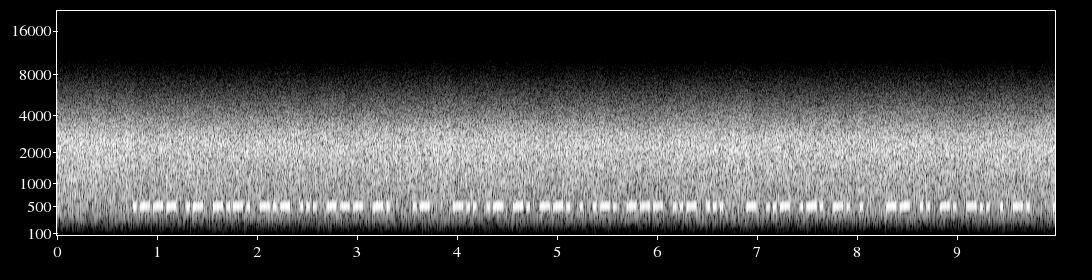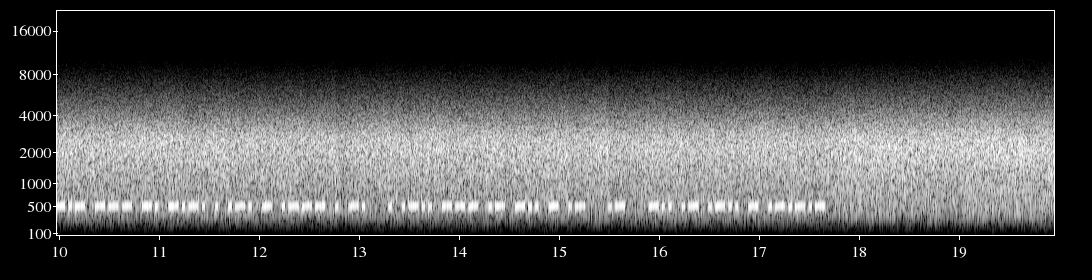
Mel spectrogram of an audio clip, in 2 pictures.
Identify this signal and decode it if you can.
Morse code, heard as a keyed tone, machine-sent, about 36 wpm, 520 Hz, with radio static. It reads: JACKSON A DANGEROUS TURNE MINDEN KONCERTJEN ELOADTA A DALT.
